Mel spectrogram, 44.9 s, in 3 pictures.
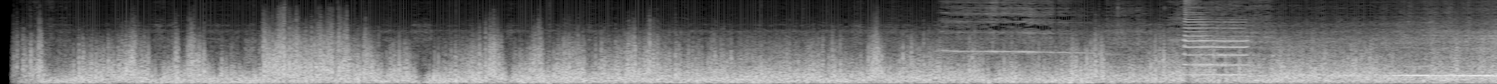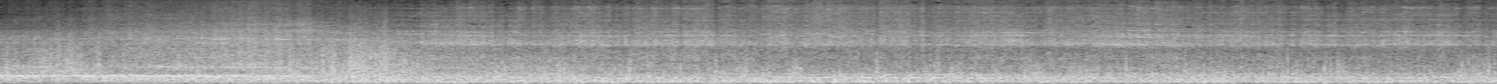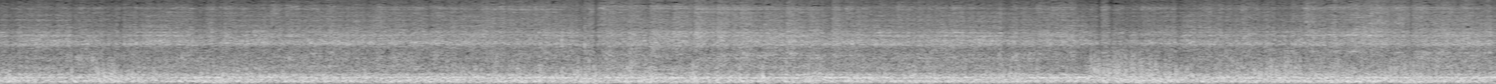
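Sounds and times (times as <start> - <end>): freight train wagons rolling past: 0.2 - 44.9
locomotive whistle: 9.4 - 12.7.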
